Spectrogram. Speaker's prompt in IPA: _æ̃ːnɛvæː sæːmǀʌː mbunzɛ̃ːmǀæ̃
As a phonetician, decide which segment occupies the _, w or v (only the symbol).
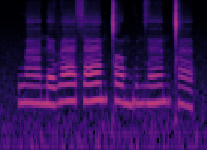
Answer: w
